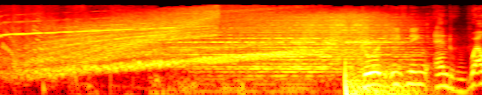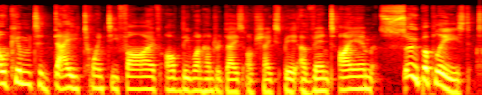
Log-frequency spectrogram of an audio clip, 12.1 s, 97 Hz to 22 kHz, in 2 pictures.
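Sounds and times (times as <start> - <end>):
low rising sweep: 0.0 - 5.6
whooshing riser with high tone: 0.0 - 5.6.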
